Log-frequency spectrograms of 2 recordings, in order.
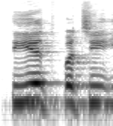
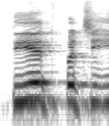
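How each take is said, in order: Both takes have the same delivery.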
